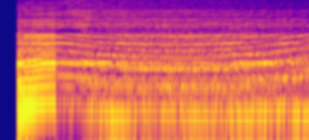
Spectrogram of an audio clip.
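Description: Electronic intro sound effect: a brief loud synth chord that cuts off after a fraction of a second, then a sustained synth tone with a slow sweeping, phasing swirl over a steady low hum.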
